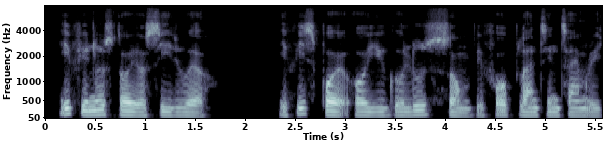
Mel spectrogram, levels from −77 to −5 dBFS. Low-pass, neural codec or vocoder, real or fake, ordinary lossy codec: none; none; real; none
